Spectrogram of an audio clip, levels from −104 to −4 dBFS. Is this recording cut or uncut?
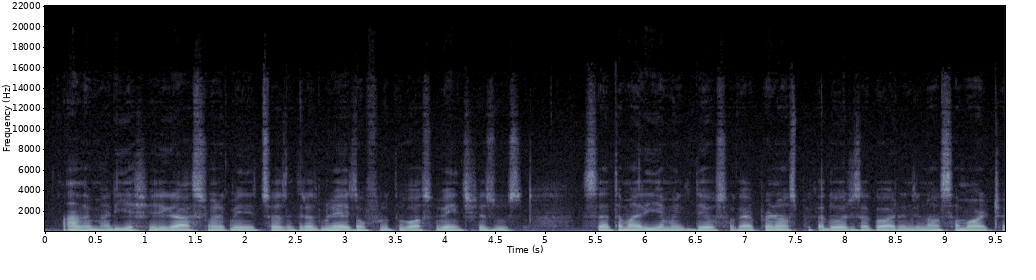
cut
